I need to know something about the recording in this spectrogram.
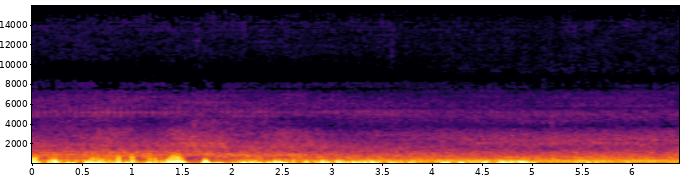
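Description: Outdoor low rumble with wind buffeting the microphone in gusts over the first couple of seconds. A steady low hum, as from a fan or machine, comes in after about two seconds.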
